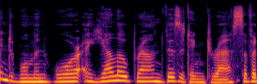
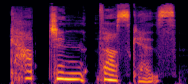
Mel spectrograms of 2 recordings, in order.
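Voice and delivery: formal greeting; 8 semitones higher, much slower than usual. Acted. Honor greets the captain formally.

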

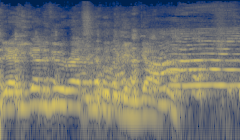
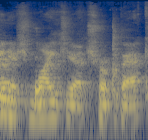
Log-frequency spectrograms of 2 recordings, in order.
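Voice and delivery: Sean Connery impression; 9 semitones lower, 7 dB quieter than usual. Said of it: "Sean, Sean Connery".

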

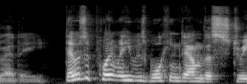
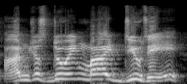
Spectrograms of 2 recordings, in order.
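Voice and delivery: put-on slow, louder, higher British-accented "duty"; British accent quote; 7 semitones higher, 5 dB louder, slower than usual. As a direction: deliver the poop emoji's line in a British accent, a touch hammed. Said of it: "his T is, is hard".

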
